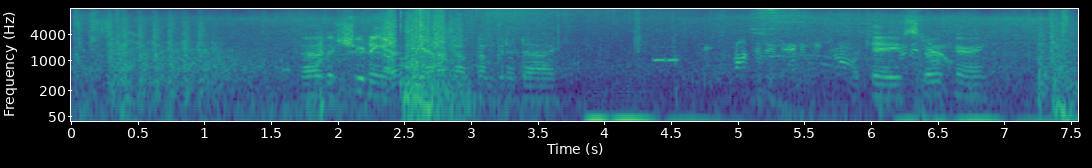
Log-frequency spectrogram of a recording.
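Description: A repair tool crackles and hisses with sparks.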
